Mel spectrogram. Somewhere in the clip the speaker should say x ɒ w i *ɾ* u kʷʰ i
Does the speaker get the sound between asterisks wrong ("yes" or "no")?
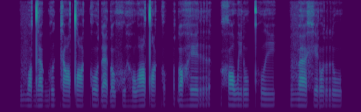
no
